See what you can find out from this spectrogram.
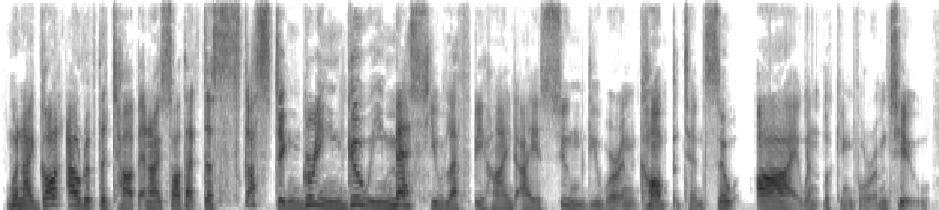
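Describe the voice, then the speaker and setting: A woman's voice: on the low side, normal speed, few pauses, pushed and bright, no echo, studio quality. An actress in a video game playing a pampered, imperious rich woman who dotes on her little dog, speaking theatrically and giving orders. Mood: haughty, commanding. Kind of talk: scripted video game voice acting.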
